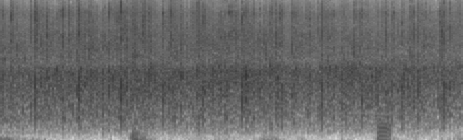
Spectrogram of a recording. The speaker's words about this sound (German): Der Applaus müsste doppelt so stark ausfallen, weil die gute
